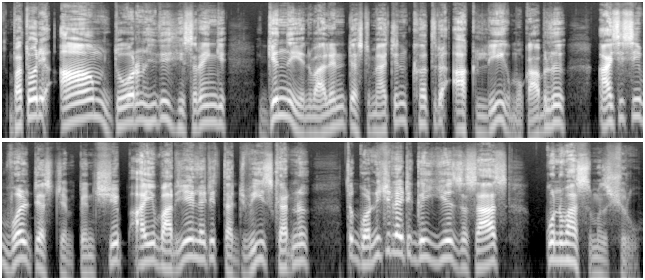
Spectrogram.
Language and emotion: Kashmiri, neutral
